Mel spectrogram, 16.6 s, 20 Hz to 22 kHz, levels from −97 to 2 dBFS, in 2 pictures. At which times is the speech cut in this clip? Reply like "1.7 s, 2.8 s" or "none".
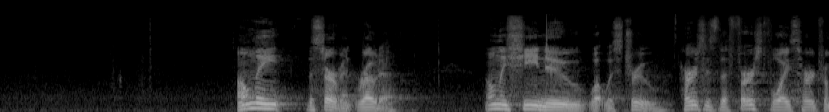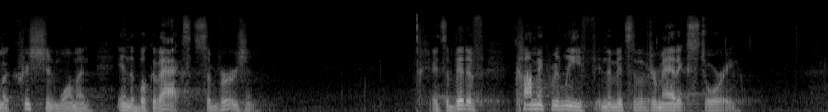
6.7 s, 12.6 s, 14.7 s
